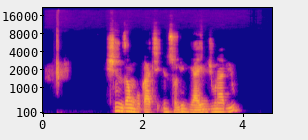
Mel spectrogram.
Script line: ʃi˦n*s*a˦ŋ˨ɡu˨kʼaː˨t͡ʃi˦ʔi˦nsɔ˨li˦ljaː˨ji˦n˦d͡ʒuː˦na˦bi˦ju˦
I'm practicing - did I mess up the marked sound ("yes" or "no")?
yes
